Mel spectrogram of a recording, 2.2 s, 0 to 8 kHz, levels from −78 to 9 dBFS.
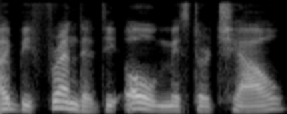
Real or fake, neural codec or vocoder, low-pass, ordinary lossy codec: fake; codec, 16 kHz in and 24 kHz out, 0.4 kbps, LongCat-Audio-Codec, two codebook decoder; 7.2 kHz; AAC, 48 kbps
